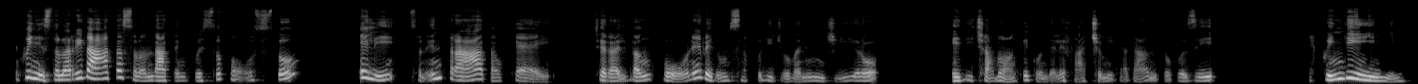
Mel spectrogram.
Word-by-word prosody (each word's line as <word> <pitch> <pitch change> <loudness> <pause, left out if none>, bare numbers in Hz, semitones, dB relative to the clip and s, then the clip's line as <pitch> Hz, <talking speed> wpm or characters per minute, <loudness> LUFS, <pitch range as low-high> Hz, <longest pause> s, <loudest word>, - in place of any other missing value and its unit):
E - - -16
quindi 280 -9 +5
sono 215 +2 +1
arrivata, 275 +5 +6
sono 195 - -3
andata 175 -1 0
in 175 +1 -11
questo 175 +8 -6
posto 210 - -4 0.5
e 315 0 +4
lì 220 -3 +1
sono - - -14
entrata, 235 - +1
okay, 160 0 -8 0.4
c'era - - -1
il 85 - -6
bancone, 210 - -1
vedo 155 - +1
un 180 - -9
sacco 175 -1 -8
di 180 -4 -9
giovani 125 +6 -11
in 170 -2 -6
giro, 175 +4 -5 0.6
e 170 - +1
diciamo 180 -2 -5
anche 200 +6 -6
con - - -12
delle - - -10
facce, - - -6
mica - - -13
tanto 95 -1 -13
così. 170 - -4 1.0
E - - -24
quindi, 200 - +5
190 Hz, 150 wpm, -25 LUFS, 170-240 Hz, 1.0 s, arrivata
